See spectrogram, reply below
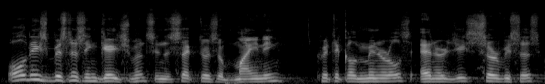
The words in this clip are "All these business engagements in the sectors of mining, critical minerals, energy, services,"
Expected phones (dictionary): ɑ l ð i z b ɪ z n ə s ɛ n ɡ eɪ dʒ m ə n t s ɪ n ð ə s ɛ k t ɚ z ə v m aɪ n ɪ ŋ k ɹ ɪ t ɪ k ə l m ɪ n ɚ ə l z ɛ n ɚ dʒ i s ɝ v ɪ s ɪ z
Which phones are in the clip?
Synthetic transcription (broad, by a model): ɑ l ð i s b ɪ s n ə s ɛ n ɡ eɪ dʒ m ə n t s ɪ n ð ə s ɛ k t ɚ s ə v m aɪ n ɪ ŋ k ɹ ɪ t ɪ k ə l m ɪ n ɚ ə l s ɛ n ɚ dʒ i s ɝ v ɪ s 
